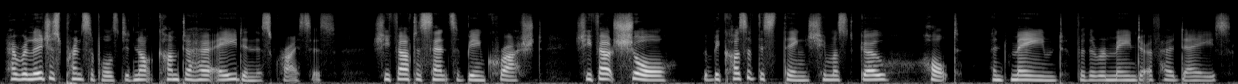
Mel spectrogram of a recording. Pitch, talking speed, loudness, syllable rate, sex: 210 Hz, 190 wpm, -19 LUFS, 4.7 syllables/s, female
